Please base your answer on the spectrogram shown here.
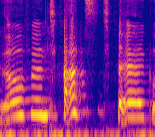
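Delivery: high, slow, drawn-out mock delight; forced enthusiasm. Being nice while wanting to leave, forced enthusiasm. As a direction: stretch out a put-on polite cheer.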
